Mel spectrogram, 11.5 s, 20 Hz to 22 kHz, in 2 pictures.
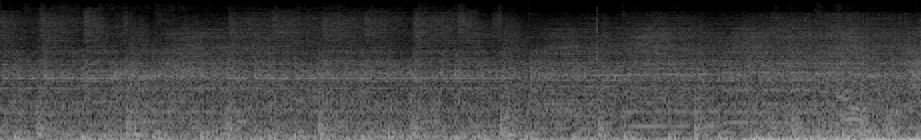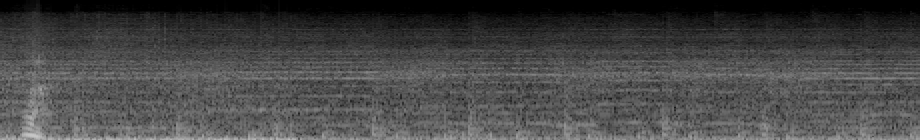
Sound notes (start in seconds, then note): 5.8 gasp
